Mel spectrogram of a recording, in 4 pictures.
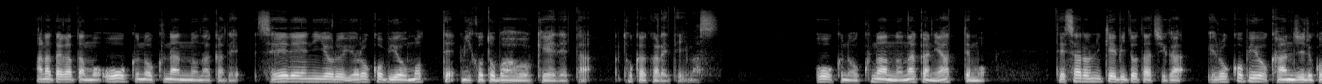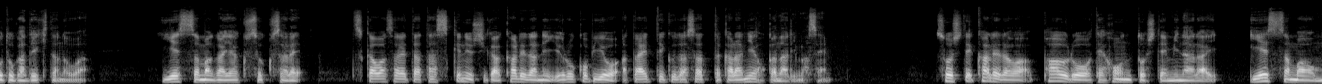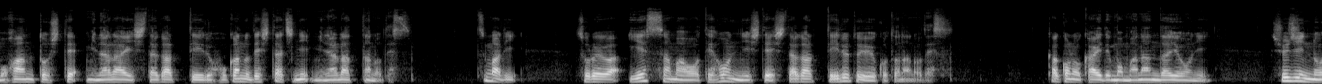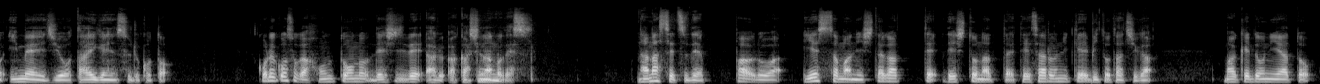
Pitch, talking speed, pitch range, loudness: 125 Hz, 315 characters per minute, 110-140 Hz, -17 LUFS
